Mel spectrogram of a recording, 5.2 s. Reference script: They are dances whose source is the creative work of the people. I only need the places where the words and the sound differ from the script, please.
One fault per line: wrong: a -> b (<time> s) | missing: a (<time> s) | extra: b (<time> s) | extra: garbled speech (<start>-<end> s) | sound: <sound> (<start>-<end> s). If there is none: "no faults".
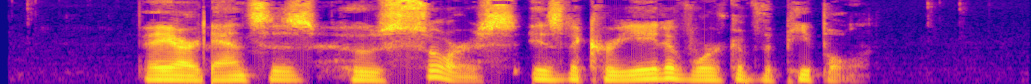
sound: dropout (1.0-1.1 s)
